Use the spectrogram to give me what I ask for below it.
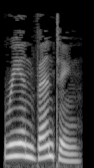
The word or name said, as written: reinventing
